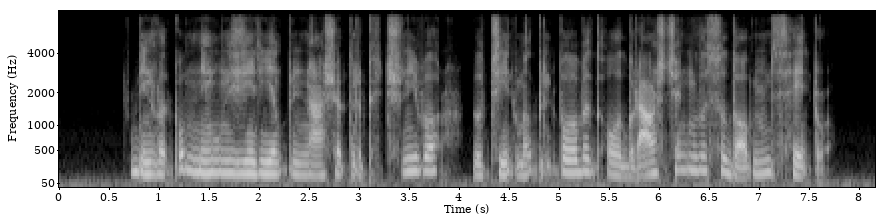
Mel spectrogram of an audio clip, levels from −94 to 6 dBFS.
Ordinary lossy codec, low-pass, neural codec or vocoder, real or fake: none; 7.2 kHz; autoencoder, 22.05 kHz, a latent of 192 numbers a frame, VITS, trained on many speakers; fake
